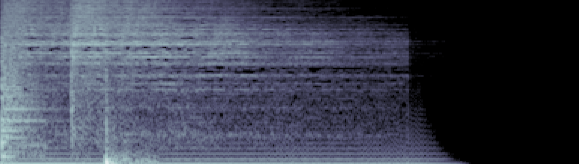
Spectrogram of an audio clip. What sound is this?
Beaty Slicey loopy thingy
A slice from a beat I created in Fruity Loops. Beyond original effects in the loop, no effects or editing was used. A left-over drum loop thingy.
sample, drum, slice, loop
